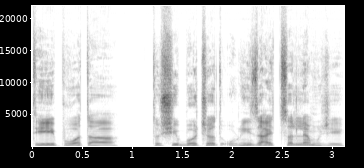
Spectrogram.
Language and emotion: Goan Konkani, sad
